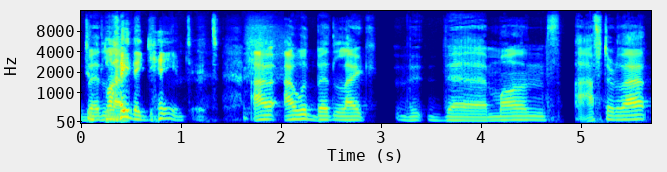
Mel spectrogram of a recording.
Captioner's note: laughs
